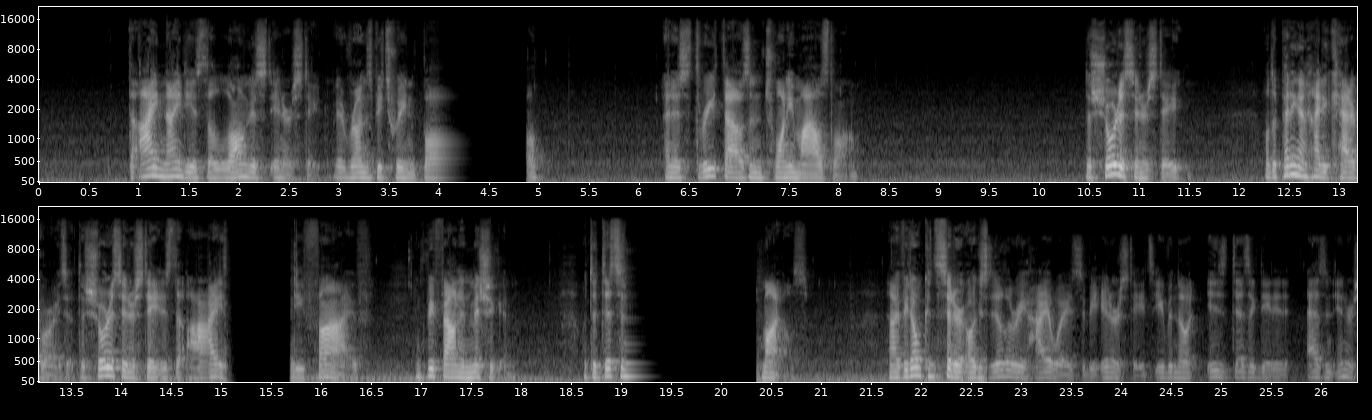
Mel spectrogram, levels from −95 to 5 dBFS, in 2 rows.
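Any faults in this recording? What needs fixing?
Long network dropouts occur at 3.91 to 4.89 s, 15.04 to 15.71 s, and 19.06 to 20.37 s. Each starts with a fading buzz or hiss, then goes silent for about 0.58, 0.55 and 1.0 s. The sound resumes with the gap lost. The likely cause is audio stopping in transit. A more robust connection and a larger jitter buffer would prevent this.

Repeated packet loss (robotic sound) runs from 14.63 to 14.98 s. Four short holes, the longest 65 ms, are patched by stretching the last sound. About a third of that span is concealed, so it turns choppy. Forward error correction or a steadier network would prevent this.

The input likely switched to a poorer device at 22.66 s, with no silence at the switch, and stays that way to the end. The sound turns duller, with nothing above 10.7 kHz. It drops about 10 dB in level, and a faint new noise floor appears. 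Locking the input device before recording would prevent this.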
